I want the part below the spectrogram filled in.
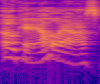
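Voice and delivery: patronizing, condescending, humoring tone. Retelling a helper's reply to a request: imitating a condescending, humoring tone. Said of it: "you could hear, like, "What an idiot you are."".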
